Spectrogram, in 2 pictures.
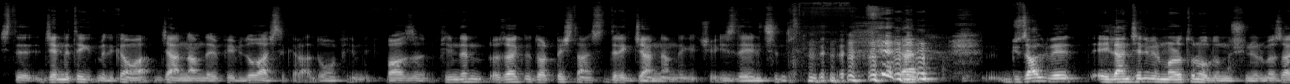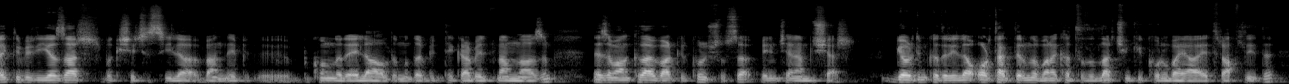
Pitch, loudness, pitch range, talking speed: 100 Hz, -22 LUFS, 90-115 Hz, 150 wpm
